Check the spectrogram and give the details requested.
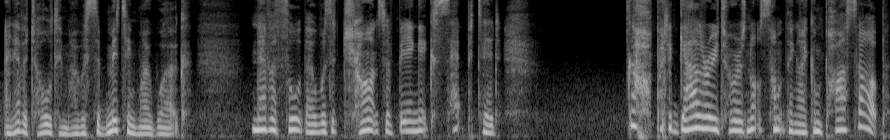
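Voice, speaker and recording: A woman's voice: medium pitch, animated, normal speed, darkish tone, breathy edge, no echo. An actress playing a devoted English painter and wife, reading her private journal in a reflective, tender way for a game. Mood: quietly pleased. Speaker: voice actor. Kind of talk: dramatic reading of a personal letter or journal.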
